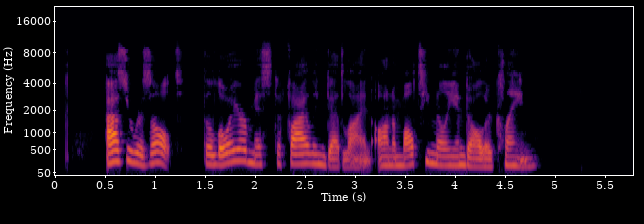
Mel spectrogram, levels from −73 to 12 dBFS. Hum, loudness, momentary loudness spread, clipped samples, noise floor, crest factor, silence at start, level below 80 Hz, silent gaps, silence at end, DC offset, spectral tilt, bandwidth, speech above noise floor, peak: none; -24 LUFS; 12 LU; under 0.1%; -79 dBFS; 22 dB; 0.5 s; -76 dBFS; none; 1 s; under 0.1%; -5.5 dB/octave; 10.5 kHz; 55 dB; -2 dBFS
